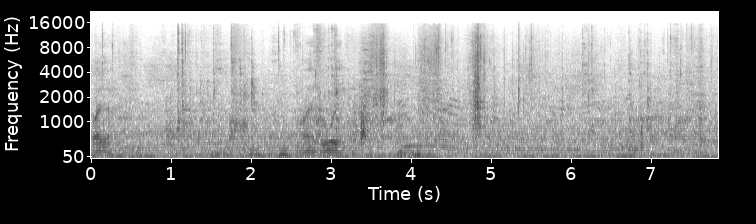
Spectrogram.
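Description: A wooden stick pokes and scrapes among charcoal embers.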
